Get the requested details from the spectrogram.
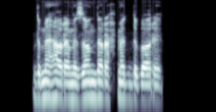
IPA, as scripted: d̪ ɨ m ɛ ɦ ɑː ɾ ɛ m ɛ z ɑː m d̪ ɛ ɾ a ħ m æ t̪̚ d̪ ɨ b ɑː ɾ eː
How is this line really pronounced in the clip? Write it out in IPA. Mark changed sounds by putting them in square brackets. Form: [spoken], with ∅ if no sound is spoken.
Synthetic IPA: d̪ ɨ m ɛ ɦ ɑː ɾ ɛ m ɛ z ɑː [n] d̪ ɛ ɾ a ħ m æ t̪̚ d̪ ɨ b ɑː ɾ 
